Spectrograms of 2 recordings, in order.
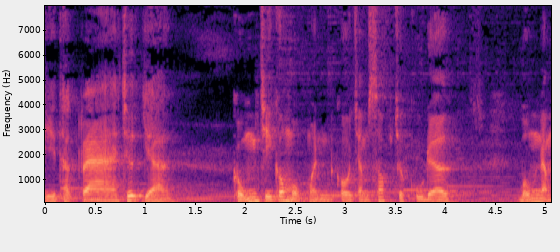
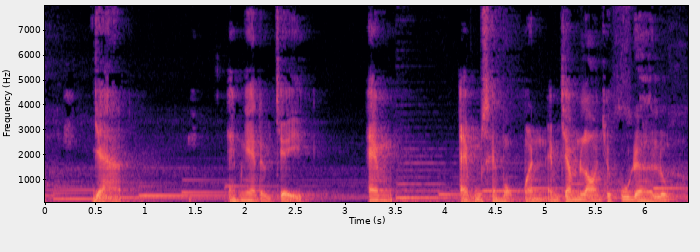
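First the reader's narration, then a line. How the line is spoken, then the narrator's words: Tearful, gentle. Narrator (Vietnamese): Giang gạt nước mắt nhẹ nhàng rồi nói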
